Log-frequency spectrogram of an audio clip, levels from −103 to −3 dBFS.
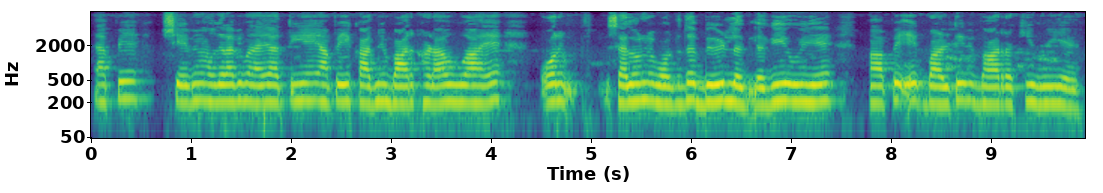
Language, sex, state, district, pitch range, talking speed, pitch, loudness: Hindi, male, Rajasthan, Jaipur, 200-215 Hz, 210 wpm, 210 Hz, -15 LUFS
